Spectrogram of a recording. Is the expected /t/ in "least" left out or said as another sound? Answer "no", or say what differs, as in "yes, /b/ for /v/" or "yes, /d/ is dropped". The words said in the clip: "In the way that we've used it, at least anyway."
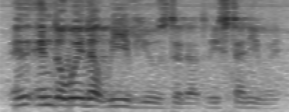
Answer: no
